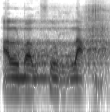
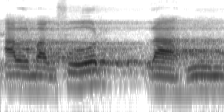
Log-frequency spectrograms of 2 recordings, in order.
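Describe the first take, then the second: First: The phrase ends cut off on a consonant. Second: The phrase ends with a final vowel sound. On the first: The phrase is said as at a stop. "tapi kalau diwakafkan ya al-maghfur lah" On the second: The phrase is said in full, without pausing. "kalau mau disebut lengkap al-maghfur lahu"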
